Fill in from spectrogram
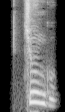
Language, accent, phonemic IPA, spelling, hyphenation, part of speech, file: Swahili, Kenya, /ˈtʃu.ᵑɡu/, chungu, chu‧ngu, noun, Sw-ke-chungu.flac
- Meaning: earthenware pot, used for cooking rice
